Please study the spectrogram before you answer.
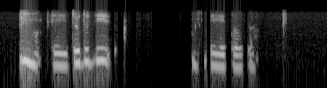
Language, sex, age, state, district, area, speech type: Manipuri, female, 18-30, Manipur, Senapati, urban, conversation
